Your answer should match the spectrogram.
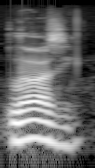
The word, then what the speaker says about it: Lawsy: I'm hoping that I say it right the first time. Lawsy. – Hell yeah, Lawsy. – There we go, okay.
